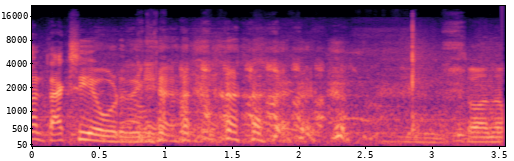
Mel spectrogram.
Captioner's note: laugh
